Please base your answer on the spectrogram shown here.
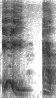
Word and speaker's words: eat: This word has an E at the beginning. Right, it has an E at the beginning, and it does not sound like eh.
